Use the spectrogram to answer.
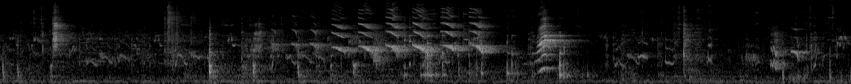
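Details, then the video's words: Budgerigar chatter: a rapid, wavering warble of high notes mixed with scratchy chirps, over a background of frequent clicks and rustling. "Budgies Chirping sound"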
